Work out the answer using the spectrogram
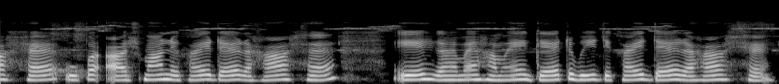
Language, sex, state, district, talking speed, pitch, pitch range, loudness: Hindi, female, Uttarakhand, Uttarkashi, 130 wpm, 215 Hz, 205-225 Hz, -15 LUFS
